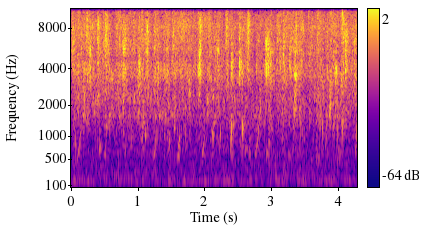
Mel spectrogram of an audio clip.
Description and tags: Some rain going through a rain gutter
drain, flow, gutter, gutters, rain, rain-gutters, spout, water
